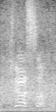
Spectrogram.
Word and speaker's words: Chessum: Chessum. We can't see it from here. How you spell it, please?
